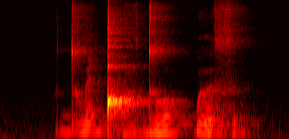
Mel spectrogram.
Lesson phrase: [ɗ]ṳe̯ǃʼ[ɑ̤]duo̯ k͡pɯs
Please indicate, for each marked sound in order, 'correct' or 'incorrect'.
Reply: incorrect: d, correct

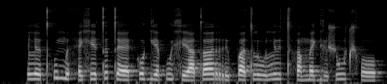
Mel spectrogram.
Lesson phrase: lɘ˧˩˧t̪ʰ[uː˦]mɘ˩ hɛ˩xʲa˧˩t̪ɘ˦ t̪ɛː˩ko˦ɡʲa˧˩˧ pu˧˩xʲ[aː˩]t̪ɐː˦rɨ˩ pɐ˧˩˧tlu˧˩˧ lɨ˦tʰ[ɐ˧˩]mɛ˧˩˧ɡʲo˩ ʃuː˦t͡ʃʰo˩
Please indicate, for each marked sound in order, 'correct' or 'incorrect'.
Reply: incorrect: u˦, correct, incorrect: ɐ˧˩˧

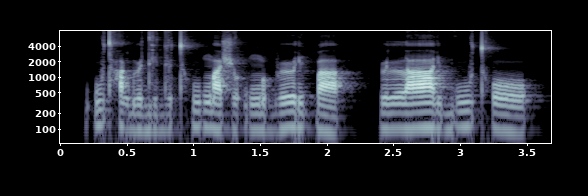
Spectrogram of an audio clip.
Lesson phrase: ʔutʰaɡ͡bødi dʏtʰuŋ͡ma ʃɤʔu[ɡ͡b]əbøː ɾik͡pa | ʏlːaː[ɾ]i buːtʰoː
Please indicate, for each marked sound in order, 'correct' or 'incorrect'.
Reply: incorrect: ŋ͡m, correct

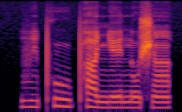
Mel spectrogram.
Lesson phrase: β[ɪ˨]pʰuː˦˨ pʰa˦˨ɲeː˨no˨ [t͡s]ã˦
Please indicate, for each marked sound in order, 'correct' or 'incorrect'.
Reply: incorrect: i˨, incorrect: ʃ

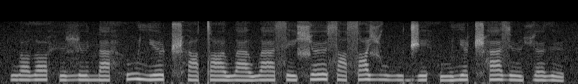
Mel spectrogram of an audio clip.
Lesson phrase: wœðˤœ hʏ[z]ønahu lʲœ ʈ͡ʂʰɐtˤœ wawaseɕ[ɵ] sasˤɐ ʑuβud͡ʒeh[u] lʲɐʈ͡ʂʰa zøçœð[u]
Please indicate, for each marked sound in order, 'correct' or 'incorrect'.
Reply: incorrect: ɮ, incorrect: œ, correct, incorrect: ʏ

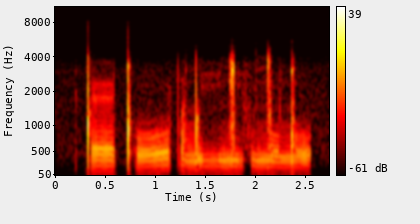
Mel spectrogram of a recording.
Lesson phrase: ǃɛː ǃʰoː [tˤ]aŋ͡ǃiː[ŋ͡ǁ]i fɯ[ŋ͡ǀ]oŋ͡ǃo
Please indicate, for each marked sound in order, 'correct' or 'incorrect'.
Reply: incorrect: t̪, correct, correct

